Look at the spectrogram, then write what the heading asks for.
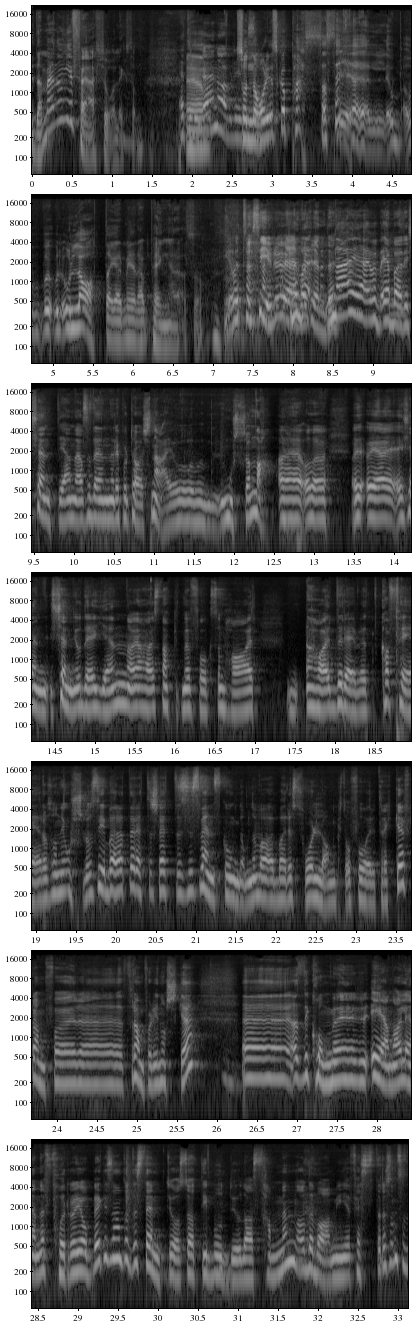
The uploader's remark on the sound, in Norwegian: Fra Holmen Bar, KÅKÅnomics 2019.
